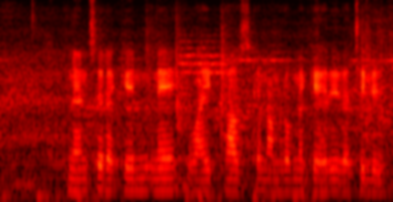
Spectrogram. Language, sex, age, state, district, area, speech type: Hindi, male, 18-30, Madhya Pradesh, Seoni, urban, read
